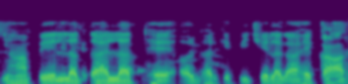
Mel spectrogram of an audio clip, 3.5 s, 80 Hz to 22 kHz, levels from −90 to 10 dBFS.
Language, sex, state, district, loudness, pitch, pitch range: Hindi, male, Bihar, Jamui, -16 LUFS, 120 Hz, 115-125 Hz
